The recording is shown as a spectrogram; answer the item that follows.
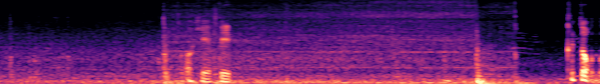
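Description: Power sunroof motor of a Honda Accord e:HEV running for about five seconds, heard from inside the cabin, then stopping with a single thump near the end.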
